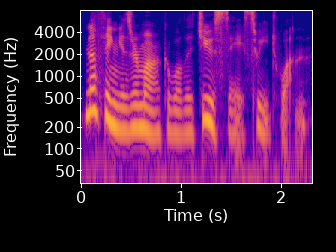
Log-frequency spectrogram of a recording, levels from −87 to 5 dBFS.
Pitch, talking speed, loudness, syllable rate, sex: 195 Hz, 205 wpm, -20 LUFS, 6.0 syllables/s, female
